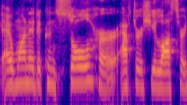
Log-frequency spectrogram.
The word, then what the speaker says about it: console: right I wanted to console her after she lost her dad console notice the difference in pronunciation console stresses on the first syllable or console two different words two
